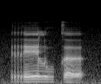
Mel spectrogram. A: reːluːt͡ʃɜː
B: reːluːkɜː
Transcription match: B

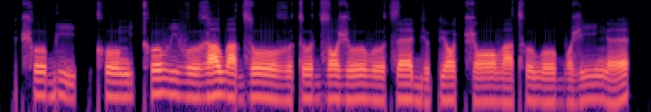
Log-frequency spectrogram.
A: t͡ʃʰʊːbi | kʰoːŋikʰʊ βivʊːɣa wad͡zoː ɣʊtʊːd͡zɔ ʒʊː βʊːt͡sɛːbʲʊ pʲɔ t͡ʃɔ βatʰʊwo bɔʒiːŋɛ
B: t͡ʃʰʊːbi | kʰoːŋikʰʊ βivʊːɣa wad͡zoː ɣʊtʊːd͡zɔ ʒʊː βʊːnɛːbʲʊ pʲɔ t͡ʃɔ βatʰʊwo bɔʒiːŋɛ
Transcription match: A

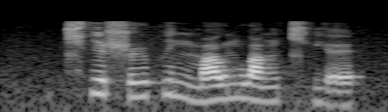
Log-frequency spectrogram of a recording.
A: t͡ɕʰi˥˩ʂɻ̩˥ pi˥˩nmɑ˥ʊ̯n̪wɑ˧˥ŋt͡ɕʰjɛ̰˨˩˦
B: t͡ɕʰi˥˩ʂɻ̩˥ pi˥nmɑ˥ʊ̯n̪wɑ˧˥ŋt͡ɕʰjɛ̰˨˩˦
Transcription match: A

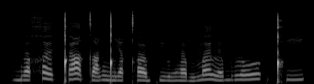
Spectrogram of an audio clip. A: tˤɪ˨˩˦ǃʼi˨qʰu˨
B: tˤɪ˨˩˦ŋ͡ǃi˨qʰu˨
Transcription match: B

